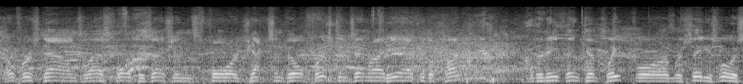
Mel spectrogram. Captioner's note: laughs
